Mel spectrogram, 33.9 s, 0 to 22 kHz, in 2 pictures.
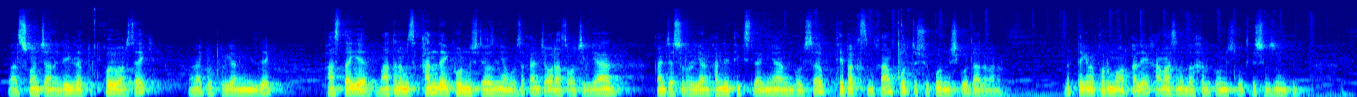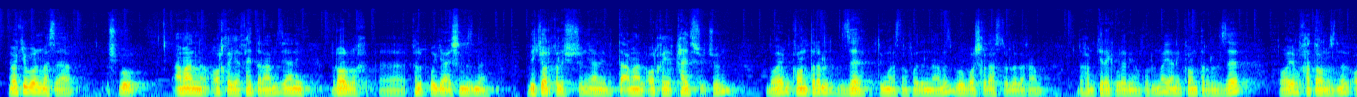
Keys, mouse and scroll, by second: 1.1 click, 2.8-3.3 scroll down 4, 3.3 scroll, 10.6 scroll up 2, 11.3 click, 11.8 scroll, 12.8 scroll, 13.7 scroll down 4, 14.5-15.4 scroll down 5, 15.9-16.4 scroll up 4, 27.4 ctrl+z, 30.9-33.7 middle drag, 30.9-31.3 scroll, 33.7-33.9 scroll up 6.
